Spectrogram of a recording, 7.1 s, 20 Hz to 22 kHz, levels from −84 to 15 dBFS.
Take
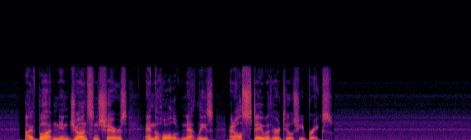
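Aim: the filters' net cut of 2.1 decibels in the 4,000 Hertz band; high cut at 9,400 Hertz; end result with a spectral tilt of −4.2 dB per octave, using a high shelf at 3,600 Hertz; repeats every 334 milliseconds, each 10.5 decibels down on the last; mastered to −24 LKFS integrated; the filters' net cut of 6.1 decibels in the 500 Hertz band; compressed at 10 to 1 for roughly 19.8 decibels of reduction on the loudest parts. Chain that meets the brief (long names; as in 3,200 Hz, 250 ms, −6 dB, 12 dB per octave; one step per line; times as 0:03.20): low-pass filter 9,400 Hz
parametric band 500 Hz −7.5 dB
high-shelf EQ 3,600 Hz +5.5 dB
parametric band 4,000 Hz −6 dB
downward compressor 10 to 1, threshold −36 dBFS
repeating echo 334 ms, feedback 30%, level −10.5 dB
level +16.5 dB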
